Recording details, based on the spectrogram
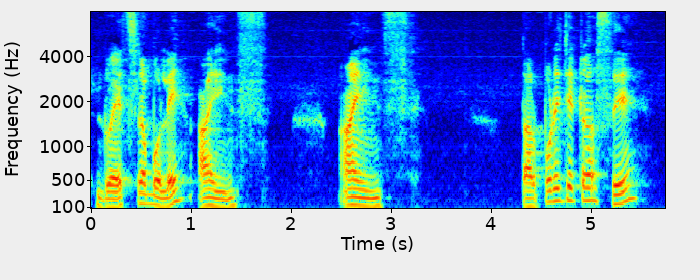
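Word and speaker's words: eins: তারপরে যেটি আছে ওয়ান ওয়ান কে ডয়েসরা বলে আইন্স আইন্স তারপরে যেটা আছে টু টু টু কে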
